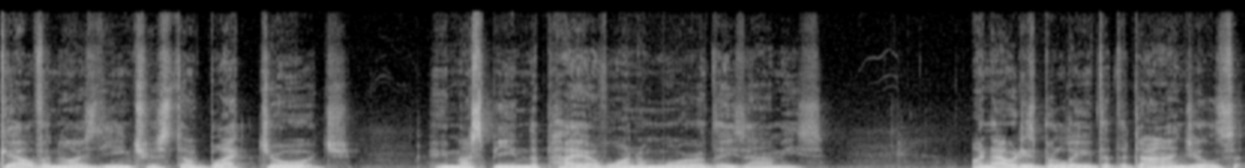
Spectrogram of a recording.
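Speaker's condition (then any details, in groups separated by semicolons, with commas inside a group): No condition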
